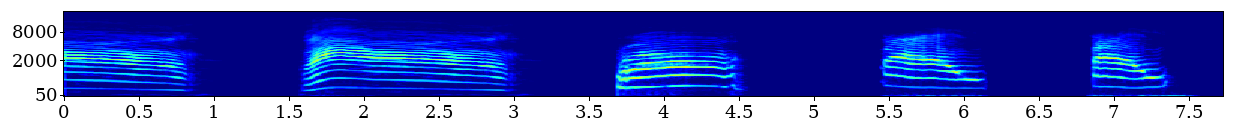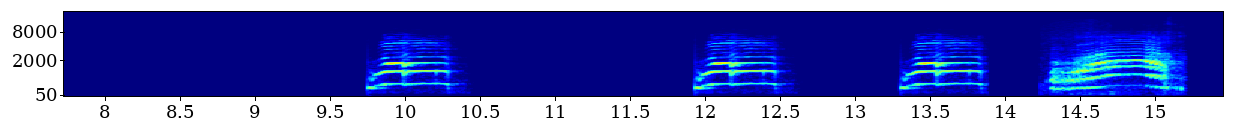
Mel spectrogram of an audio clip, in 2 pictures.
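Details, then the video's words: Series of nine kitten meows, cleanly cut with silences between: early ones long and sliding downward, later ones short, quick and pitched higher, the last a rougher wavering mew. "Kitten meowing compilation"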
